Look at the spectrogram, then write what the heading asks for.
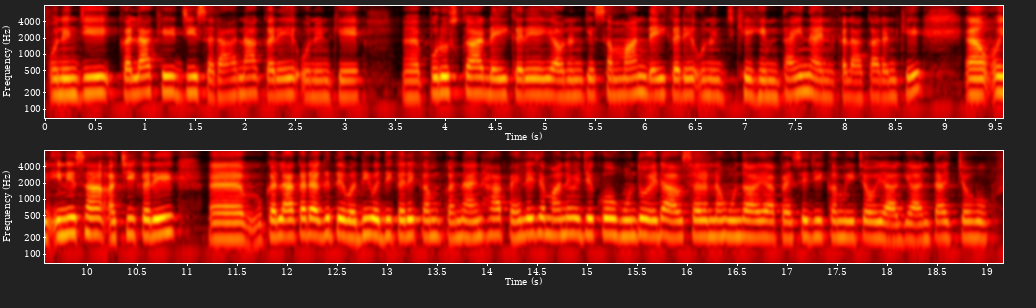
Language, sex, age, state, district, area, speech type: Sindhi, female, 60+, Uttar Pradesh, Lucknow, rural, spontaneous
